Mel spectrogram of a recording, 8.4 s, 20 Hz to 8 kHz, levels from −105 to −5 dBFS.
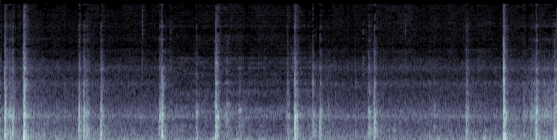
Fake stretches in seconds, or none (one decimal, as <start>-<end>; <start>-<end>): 2.6-4.7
